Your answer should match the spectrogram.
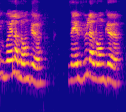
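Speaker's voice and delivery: excited. Acted. Showing off the wig length.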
